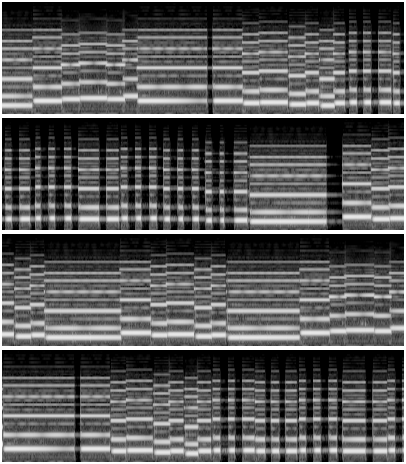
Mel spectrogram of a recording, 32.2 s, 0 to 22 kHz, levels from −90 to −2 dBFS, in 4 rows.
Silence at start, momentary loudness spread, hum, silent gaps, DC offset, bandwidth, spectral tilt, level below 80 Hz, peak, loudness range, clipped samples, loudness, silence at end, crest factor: 0 s; 5 LU; none; none; under 0.1%; 11 kHz; -0.5 dB/octave; -74 dBFS; -2 dBFS; 3 LU; under 0.1%; -14 LUFS; 0 s; 12 dB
